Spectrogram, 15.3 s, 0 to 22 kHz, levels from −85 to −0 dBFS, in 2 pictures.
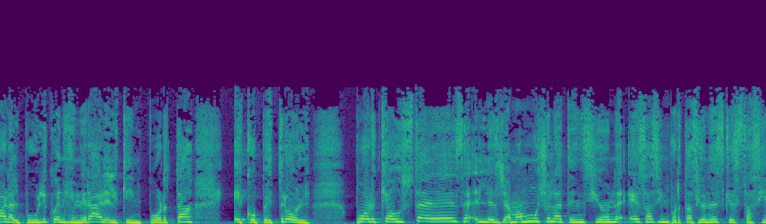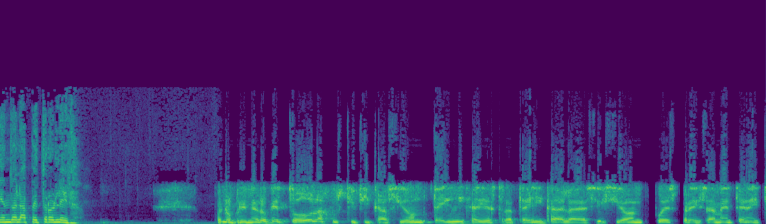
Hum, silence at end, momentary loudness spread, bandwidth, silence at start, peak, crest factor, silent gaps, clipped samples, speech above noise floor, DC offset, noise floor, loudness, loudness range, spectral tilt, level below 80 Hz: none; 0.05 s; 5 LU; 13.5 kHz; 0 s; -2 dBFS; 14 dB; none; under 0.1%; 28 dB; under 0.1%; -45 dBFS; -17 LUFS; 3 LU; -3.5 dB/octave; -48 dBFS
